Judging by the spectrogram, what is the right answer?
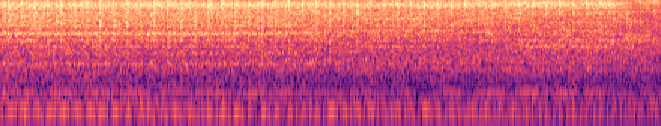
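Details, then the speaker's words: Studebaker Champ pickup idling with the AC on and its compressor just having cycled: steady, even low thrum with smooth regular beat and no knocks or misses; engine sounds pretty good. "engine sounds pretty good. Got the lights going the way I want them. So pretty happy with it. But anyway, we got it running. Sounds pretty good."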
